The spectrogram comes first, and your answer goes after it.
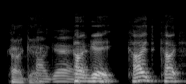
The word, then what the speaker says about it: Kage: It's Kage Effects is how you pronounce the company name? Kage. Every scene I saw that, I'm like excited. Who's this? People say Cage.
